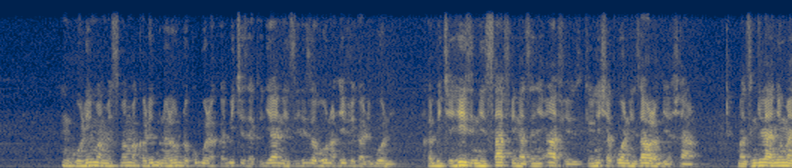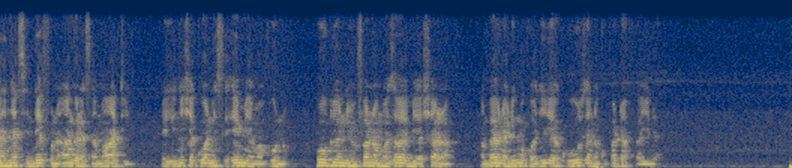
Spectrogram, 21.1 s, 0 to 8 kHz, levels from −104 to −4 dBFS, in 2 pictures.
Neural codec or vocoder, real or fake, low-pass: none; real; 7.2 kHz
